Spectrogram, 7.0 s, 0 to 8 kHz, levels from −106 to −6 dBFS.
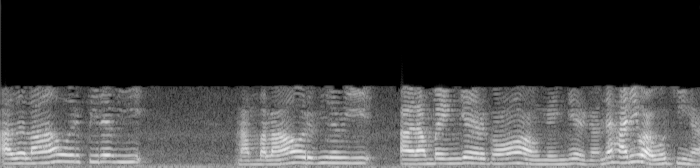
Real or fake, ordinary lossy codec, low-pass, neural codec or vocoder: real; AAC, 16 kbps; 7.2 kHz; none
